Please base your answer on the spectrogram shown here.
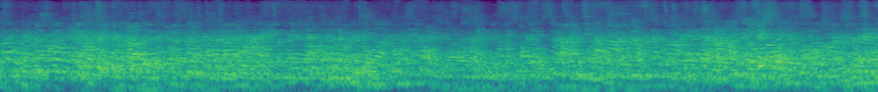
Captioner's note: talking amongst each other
